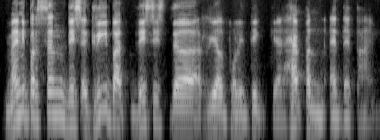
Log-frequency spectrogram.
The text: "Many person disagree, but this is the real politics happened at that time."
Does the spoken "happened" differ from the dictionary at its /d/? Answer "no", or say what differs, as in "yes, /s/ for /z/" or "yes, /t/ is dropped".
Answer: yes, /d/ is dropped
